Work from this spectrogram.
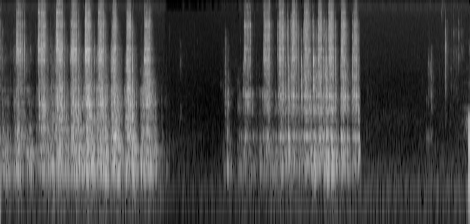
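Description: Ratcheting clicks from a hand tool tightening a hose clamp onto a diesel heater hose, two loud bursts of rapid, evenly spaced clicks with a pause between, close by and with no talk.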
